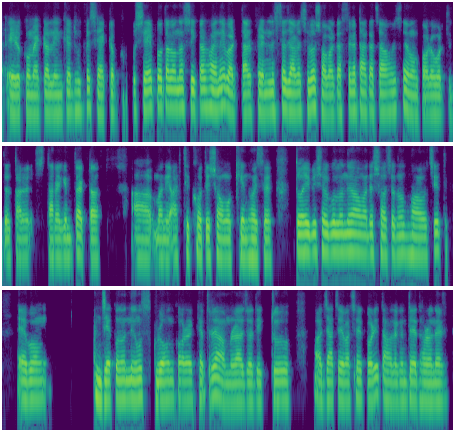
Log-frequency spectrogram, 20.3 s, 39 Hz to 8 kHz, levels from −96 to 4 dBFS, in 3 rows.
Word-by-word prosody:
এরকম 115 +1 +1
একটা 120 +2 -1
লিঙ্কে 120 +1 -1
ঢুকে 130 +2 -2
সে - - -2
একটা 125 - -2 0.3
প - - -40
সে 135 - +2
প্রতারণার 145 -1 +3
শিকার 145 +1 +2
হয় 140 -2 +4
নাই, 155 - +3
বাট 125 -2 +2
তার 120 - +3
ফ্রেন্ডলিস্ট 125 0 0
এ - - +6
যারা 125 0 +3
ছিল 135 - +3
সবার 115 -1 +1
কাছ 120 - 0
থেকে 130 0 +2
টাকা 130 0 0
চাওয়া 125 -1 +2
হয়েছে 130 +2 -5
এবং 120 -2 0
পরবর্তীতে 115 -1 -1
তার 115 +1 -1 0.4
তারা 120 0 0
কিন্তু 120 +1 -2
একটা 115 - 0 0.7
আ - - -1 0.3
মানে 115 0 0
আর্থিক 125 +2 -4
ক্ষতির 125 -1 +1
সম্মুখীন 115 -1 +1
হইছে। 115 0 +1 0.4
তো - - +2
এই 140 - +5
বিষয়গুলো 145 0 +3
নিয়েও 145 0 +4
আমাদের 140 0 0
সচেতন 135 0 -1
হওয়া 125 -1 +2
উচিত। 150 +4 -1 0.5
এবং 125 +1 +1 1.0
যেকোনো 130 +1 +3
নিউজ 130 +1 +2
গ্রহণ 125 +1 +3
করার 125 0 +1
ক্ষেত্রে 135 +3 -1
আমরা 115 0 0 0.2
যদি 120 +1 -1
একটু 125 - -4 0.6
আ - - +1
যাচাই 125 0 +1
বাচাই 125 +2 -2
করি 120 +3 +3
তাহলে 120 -2 -1
কিন্তু 120 +1 -2
এ - - 0
ধরনের 120 0 +1
125 Hz, 180 wpm, -20 LUFS, 120-135 Hz, 1.0 s, এ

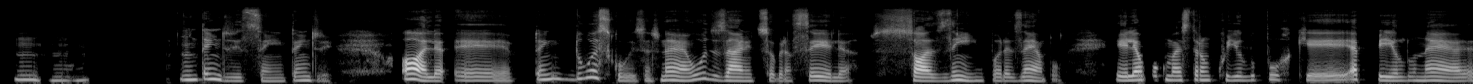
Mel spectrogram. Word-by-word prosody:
Uhum. 215 -1 -4 1.4
Entendi 215 -6 -2
sim, 155 -1 -6
entendi. 185 +4 -7 0.7
Olha, 175 -10 +9
eh 175 - -3 0.2
tem 240 +4 -2
2 260 +7 -1
coisas, 85 - -8
né, 195 -3 +3
o 230 +9 -2
design 175 -7 +2
de 160 - -16
sobrancelha, 160 +1 -2 0.2
sozinho, 170 0 +2
por 170 0 -7
exemplo, 170 +4 -3 0.6
ele 190 0 +4
é - - +8
um - - 0
pouco 195 +1 -7
mais 195 0 0
tranquilo 200 -2 -4
porque 100 -2 -2
é - - +7 0.2
pelo, 180 0 -1
né, 175 -3 0
180 Hz, 110 wpm, -24 LUFS, 165-200 Hz, 1.4 s, Olha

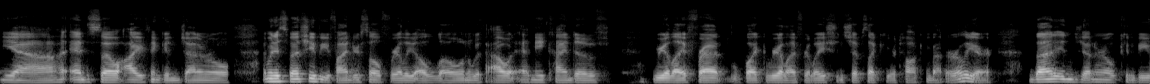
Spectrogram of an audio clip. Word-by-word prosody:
Yeah, 95 +1 0
and 110 0 +1
so 105 -1 +4
I 105 -1 0
think 105 0 -6
in 95 -1 -4
general 95 -1 -2 0.3
I - - -4
mean, 135 0 +7
especially 135 0 +5
if 130 - +1
you 105 - -1
find 100 0 -2
yourself 105 -1 -3
really 95 +1 0
alone 95 +1 -2
without 100 +1 0
any 105 0 -4
kind 100 -1 -3
of 100 0 -2 0.5
real 105 0 +4
life 100 0 +3
frien 100 0 +4 0.2
like, 95 -1 +2
real 100 0 +2
life 95 0 -2
relationships 100 +1 -4
like - - -3
you - - -8
were - - -6
talking - - -7
about - - -6
earlier, - - 0 0.4
that 120 +2 +6
in 120 -2 +2
general 110 0 -3
can 105 -1 -10
be 100 0 -3
100 Hz, 200 wpm, -25 LUFS, 95-105 Hz, 0.5 s, mean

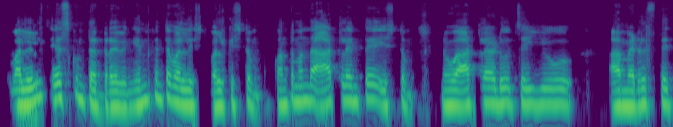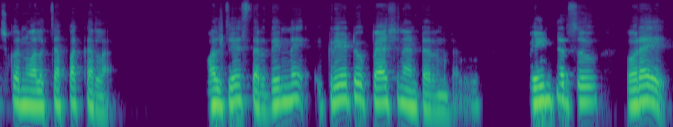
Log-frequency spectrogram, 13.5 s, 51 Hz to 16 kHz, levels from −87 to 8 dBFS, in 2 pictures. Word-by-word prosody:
వాళ్ళెళ్లి 145 +7 +5
చేసుకుంటారు 180 - 0
డ్రైవింగ్. 130 0 +1
ఎందుకంటే 175 +3 0
వాళ్ళిష్ 140 -3 +2
వాళ్ళకిష్టం. 135 +1 -2 0.2
కొంతమంది 165 +4 0
ఆటలంటే 170 +2 -1 0.2
ఇష్టం. 135 -2 -8 0.3
నువ్వు 140 0 +4
ఆటలాడు 150 +2 +1 0.2
చెయ్యు 145 0 -1 0.6
ఆ - - +5
మెడల్స్ 140 +2 +1
తెచ్చుకొ 145 +2 -4
అని 140 0 +3
వాళ్ళకి 135 0 +1
చెప్పక్కర్లా. 140 -5 -3 1.0
వాళ్ళు 145 0 +5
చేస్తారు 160 -7 0
దీన్నే 165 +5 +3 0.3
క్రియేటివ్ 175 +2 +2
ప్యాషన్ 155 0 +2
అంటారన్నమాట. 110 -5 -4 0.7
పెయింటర్స్, 165 -1 +3 0.5
ఒరేయ్ 160 0 +5
145 Hz, 115 wpm, -24 LUFS, 135-165 Hz, 1.0 s, వాళ్ళెళ్లి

